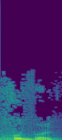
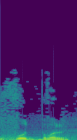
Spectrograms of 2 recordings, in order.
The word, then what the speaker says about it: fútbol: Eh, no el, los, americanos le llaman soccer, pero en el mundo entero es fútbol, con acento en la U, fútbol.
